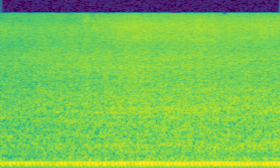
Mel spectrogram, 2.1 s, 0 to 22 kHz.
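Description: Sand car's GM Ecotec 2.2-litre four-cylinder engine idling steadily: an even, low running note.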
